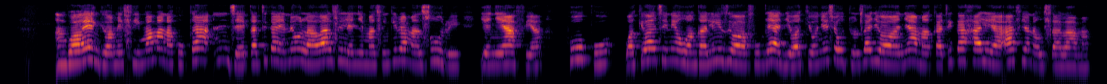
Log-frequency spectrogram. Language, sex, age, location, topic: Swahili, female, 25-35, Dar es Salaam, agriculture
